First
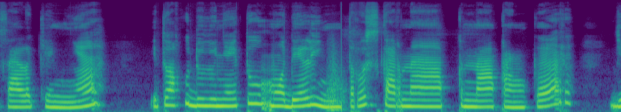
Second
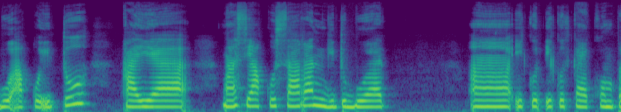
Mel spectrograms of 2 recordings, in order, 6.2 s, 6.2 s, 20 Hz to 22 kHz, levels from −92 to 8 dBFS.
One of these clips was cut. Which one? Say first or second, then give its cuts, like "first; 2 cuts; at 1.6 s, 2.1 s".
first; 1 cut; at 3.4 s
